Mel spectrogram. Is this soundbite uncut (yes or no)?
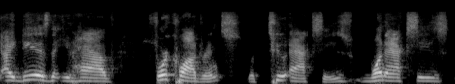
yes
